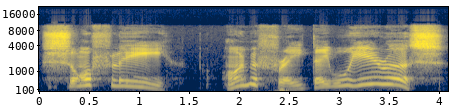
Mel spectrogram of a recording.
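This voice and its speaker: Stage comedy audioplay: male actor as gullible rustic go-between, very animated, slow and halting, forever confiding secrets he should keep. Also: extremely high pitch, gravelly, exaggerated voice. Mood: anxious, secretive. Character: simple, indiscreet rustic male messenger, conspiratorial and chatty.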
